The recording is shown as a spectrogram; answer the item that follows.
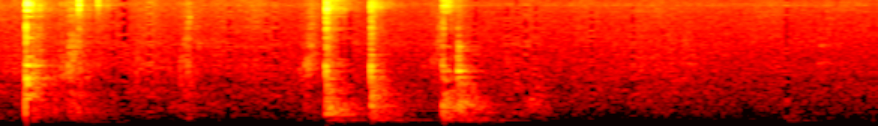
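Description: A few hard clicks and knocks of snooker equipment on the table: a cluster just after the start, then three more a little before the middle.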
